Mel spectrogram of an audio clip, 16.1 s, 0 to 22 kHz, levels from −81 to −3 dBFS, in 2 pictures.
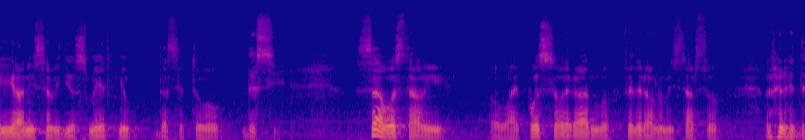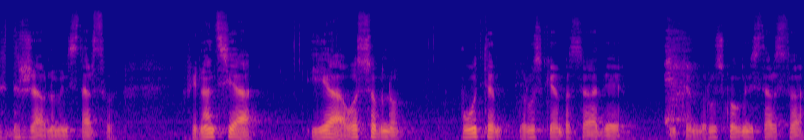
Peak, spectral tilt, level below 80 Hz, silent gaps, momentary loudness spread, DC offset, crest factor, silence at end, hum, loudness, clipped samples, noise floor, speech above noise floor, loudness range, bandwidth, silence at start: -20 dBFS; -5.5 dB/octave; -60 dBFS; none; 18 LU; under 0.1%; 20 dB; 0 s; none; -40 LUFS; under 0.1%; -61 dBFS; 23 dB; 5 LU; 15.5 kHz; 0 s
